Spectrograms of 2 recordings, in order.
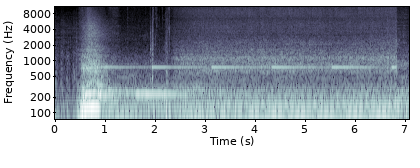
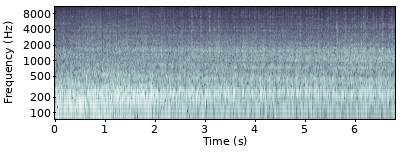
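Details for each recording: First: Camaro with a few mods and a check engine light, getting an O2 sensor and new battery: starts and settles into a steady idle with a faint metallic rattle over the hum; source unclear. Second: Car idling after O2 sensor replacement: steady, even low rumble with the earlier rattle no longer heard, problem seemingly fixed.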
